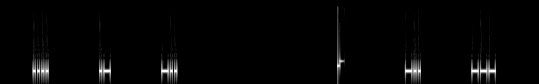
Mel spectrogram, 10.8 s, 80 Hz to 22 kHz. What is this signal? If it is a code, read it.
Morse code, heard as a keyed tone, about 28 wpm, spaced as for 8 wpm, 700 Hz. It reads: HAD DO
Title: 8x Character Spacing - Top 100 Words - 28wpm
